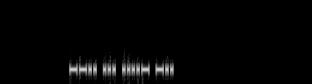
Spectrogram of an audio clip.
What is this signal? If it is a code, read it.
Morse code, heard as a keyed tone, about 53 wpm, 700 Hz. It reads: ZS4D
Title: DXCC-100 Call Signs - 4 Characters - 50wpm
